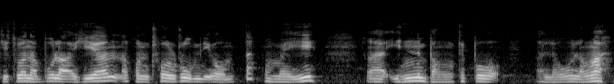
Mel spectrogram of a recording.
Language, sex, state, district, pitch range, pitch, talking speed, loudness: Mizo, male, Mizoram, Aizawl, 125-145 Hz, 135 Hz, 195 wpm, -20 LUFS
